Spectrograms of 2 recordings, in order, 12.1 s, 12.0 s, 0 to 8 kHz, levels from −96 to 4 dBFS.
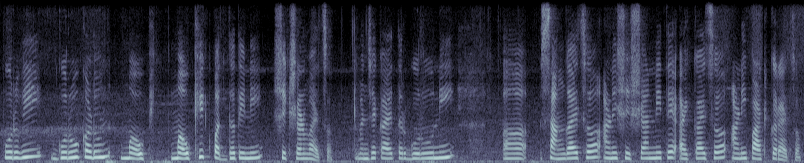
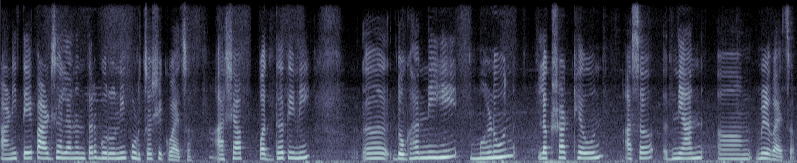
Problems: background sounds at intervals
